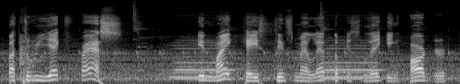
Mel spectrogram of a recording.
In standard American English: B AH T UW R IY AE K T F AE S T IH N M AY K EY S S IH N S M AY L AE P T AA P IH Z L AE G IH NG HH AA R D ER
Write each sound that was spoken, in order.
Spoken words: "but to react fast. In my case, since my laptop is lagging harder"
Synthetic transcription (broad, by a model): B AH T UW R IY AE K T F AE S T IH N M AY K EY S S IH N S M AY L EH T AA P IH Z L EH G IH NG HH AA R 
